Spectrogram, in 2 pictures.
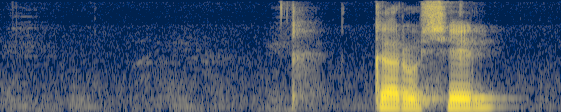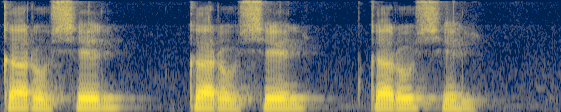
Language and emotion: Russian, neutral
